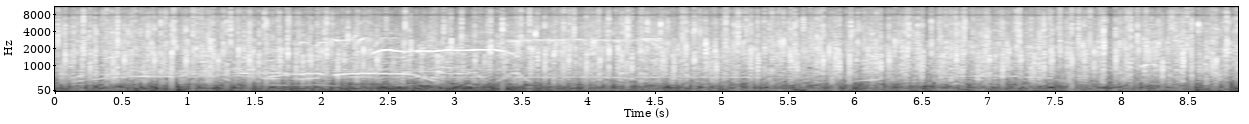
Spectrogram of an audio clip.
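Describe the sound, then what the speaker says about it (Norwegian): A live concert audience gives warm, sustained applause for a singer performing with a naval military band, a dense, continuous wash of clapping with some cheering throughout. "hvis du kan gi han en veldig, veldig varm applaus"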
